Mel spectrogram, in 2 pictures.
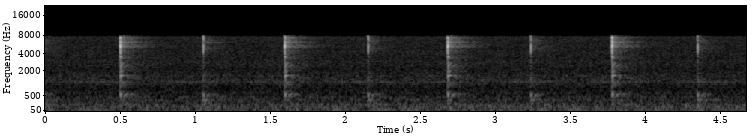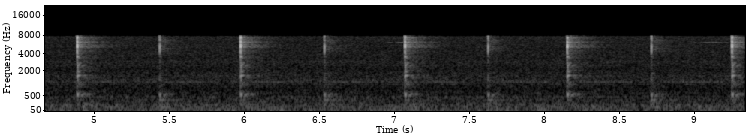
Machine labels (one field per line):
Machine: valve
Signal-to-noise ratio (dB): 6 dB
